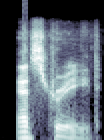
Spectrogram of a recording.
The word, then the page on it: estreat: American English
